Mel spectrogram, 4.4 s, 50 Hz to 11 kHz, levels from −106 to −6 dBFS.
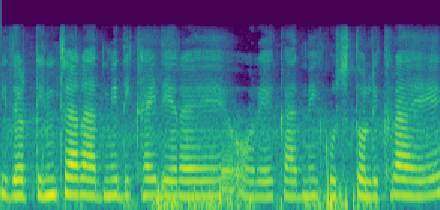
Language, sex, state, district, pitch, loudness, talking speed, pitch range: Hindi, female, Maharashtra, Mumbai Suburban, 210 Hz, -19 LUFS, 220 wpm, 200-220 Hz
